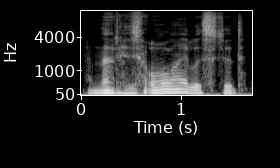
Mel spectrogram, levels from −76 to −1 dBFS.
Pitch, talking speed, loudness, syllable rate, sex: 100 Hz, 210 wpm, -16 LUFS, 5.9 syllables/s, male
